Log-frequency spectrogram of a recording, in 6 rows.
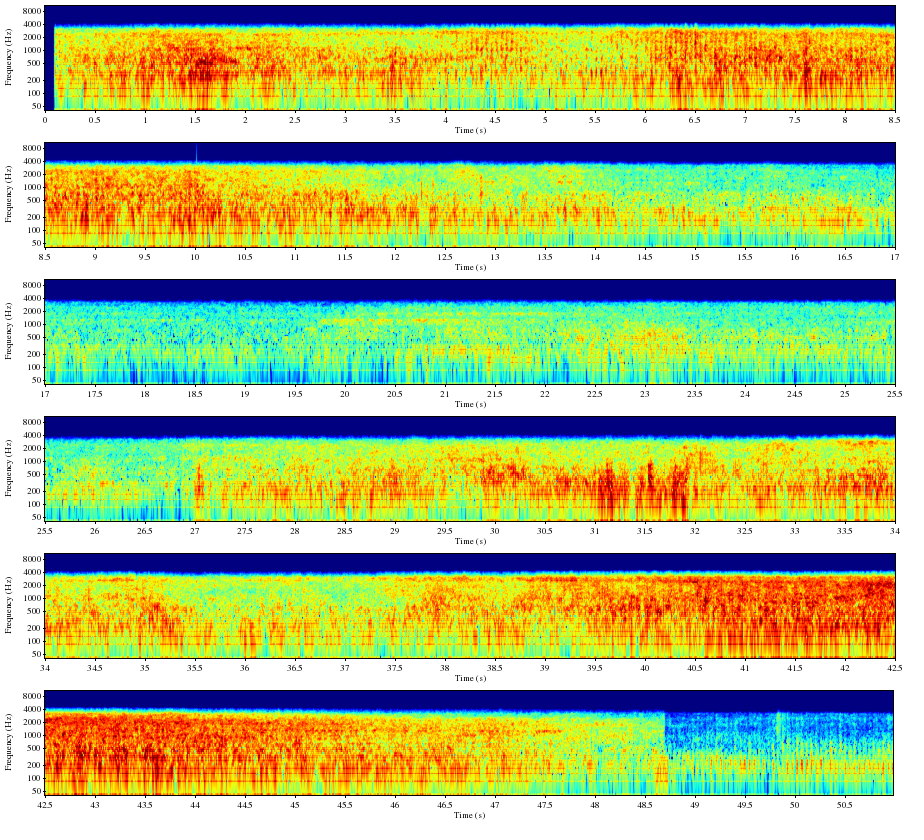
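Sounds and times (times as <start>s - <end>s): helicopter rotor and turbine noise: 0.0s - 50.9s
distant aircraft engines droning: 0.1s - 50.9s.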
